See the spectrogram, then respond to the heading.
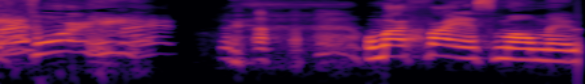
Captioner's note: laughter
